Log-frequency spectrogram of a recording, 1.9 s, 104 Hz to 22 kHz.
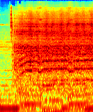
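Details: Brass-era Model T engine (4.5:1 compression) cranked by jumping the starter from a battery for a compression test: steady whirring crank with even low pulses; reading about 45–50 psi, acceptable for this old engine.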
